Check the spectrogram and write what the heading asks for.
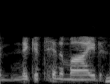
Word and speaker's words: nicotinamide: Nicotinic acid or nicotinamide.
